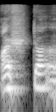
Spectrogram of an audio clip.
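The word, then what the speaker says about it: अष्ट: Eight is ashta. Again that sha with the with the back of the pallet sound. Ashta.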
